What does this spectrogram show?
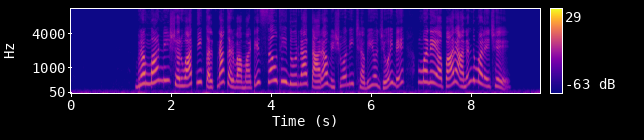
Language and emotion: Gujarati, happy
